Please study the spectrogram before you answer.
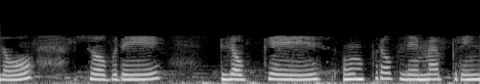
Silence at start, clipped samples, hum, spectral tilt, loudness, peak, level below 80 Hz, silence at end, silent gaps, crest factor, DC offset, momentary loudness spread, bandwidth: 0 s; under 0.1%; none; -11.5 dB/octave; -15 LUFS; -4 dBFS; -32 dBFS; 0 s; none; 12 dB; under 0.1%; 16 LU; 4 kHz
